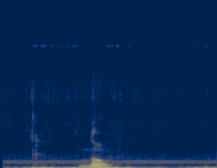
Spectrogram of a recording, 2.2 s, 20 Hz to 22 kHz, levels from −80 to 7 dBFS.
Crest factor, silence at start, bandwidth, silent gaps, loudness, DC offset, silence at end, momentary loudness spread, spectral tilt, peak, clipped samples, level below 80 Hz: 14 dB; 0.05 s; 2 kHz; none; -25 LUFS; under 0.1%; 0 s; 24 LU; -10 dB/octave; -6 dBFS; under 0.1%; -34 dBFS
